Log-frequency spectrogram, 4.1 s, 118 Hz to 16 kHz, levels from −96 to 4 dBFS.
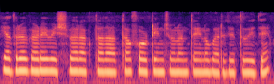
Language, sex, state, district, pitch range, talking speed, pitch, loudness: Kannada, female, Karnataka, Bidar, 240-255 Hz, 130 wpm, 245 Hz, -13 LUFS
